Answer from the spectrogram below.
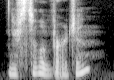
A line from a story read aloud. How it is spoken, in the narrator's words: she asked softly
